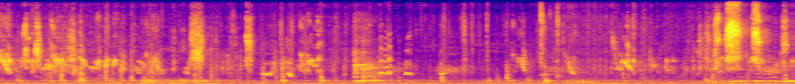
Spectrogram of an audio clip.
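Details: Young chicks feeding on rice give rapid, high-pitched peeps and chirps, uneven and overlapping, with soft clucking and scuffling beneath.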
